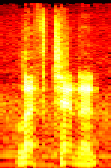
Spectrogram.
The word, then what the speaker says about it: lieutenant: okay there we go leftenant it's the English way of pronouncing Lieutenant you're spelled the same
